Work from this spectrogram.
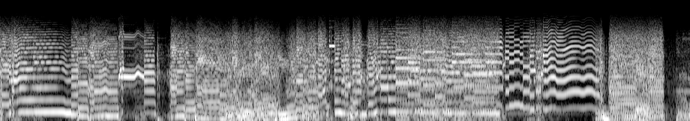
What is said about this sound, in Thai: เดี๋ยวผมเปิดเอฟเฟกต์เสียงแตกเหมือนเดิมอ่ะ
